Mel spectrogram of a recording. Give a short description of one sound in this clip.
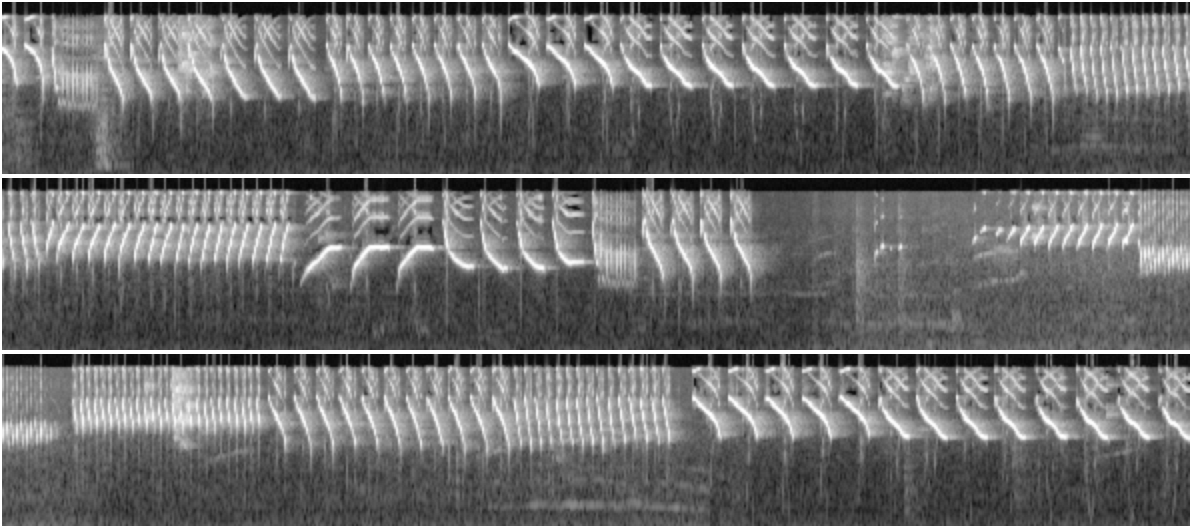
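A canary sings close by in long, rapid trills and chirps, pausing briefly midway.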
